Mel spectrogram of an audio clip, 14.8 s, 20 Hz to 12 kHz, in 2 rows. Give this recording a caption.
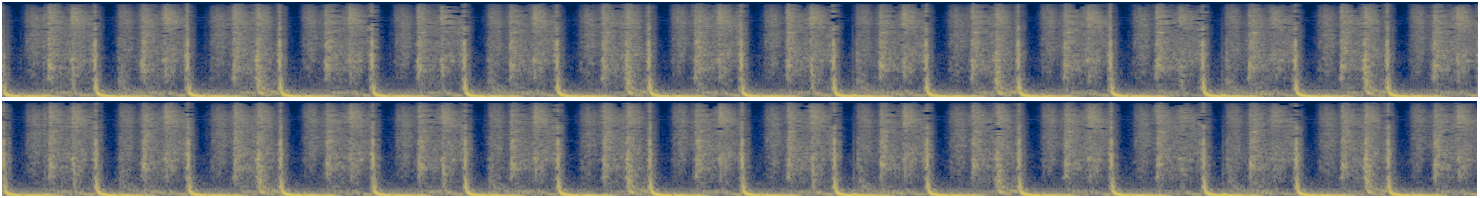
HARD TECHNO DRUM BEAT LOOP 130 BPM
130, BEAT, BPM, DRUM, HARD, LOOP, TECHNO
